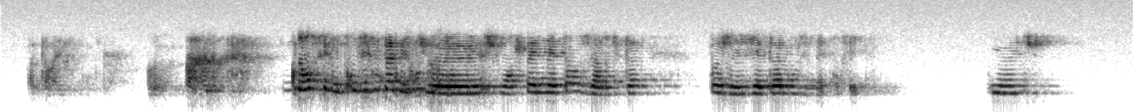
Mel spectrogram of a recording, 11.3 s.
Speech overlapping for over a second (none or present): present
